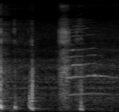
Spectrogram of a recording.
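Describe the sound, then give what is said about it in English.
A cat meows several times in quick succession, short calls with a longer, higher-pitched meow in the middle, fairly quiet against a still background. “I don't know if y'all can hear that. Kitty's here, the whole gang's here.”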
